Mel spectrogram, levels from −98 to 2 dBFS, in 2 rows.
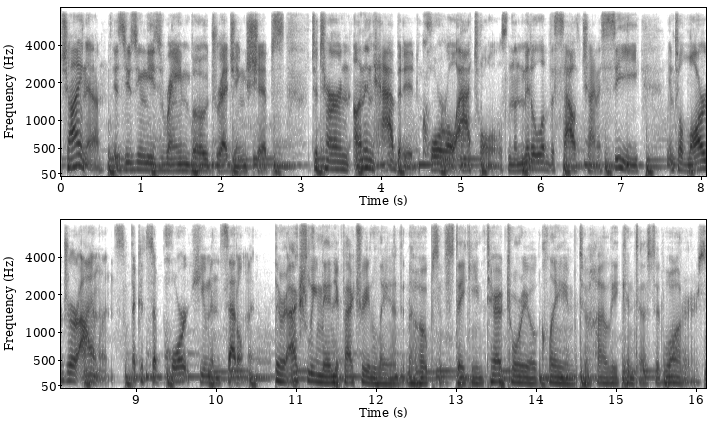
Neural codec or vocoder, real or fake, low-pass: codec, 24 kHz, 6 kbps, HILCodec; fake; 7.2 kHz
